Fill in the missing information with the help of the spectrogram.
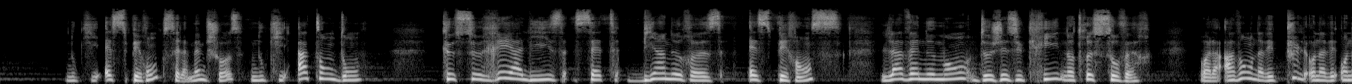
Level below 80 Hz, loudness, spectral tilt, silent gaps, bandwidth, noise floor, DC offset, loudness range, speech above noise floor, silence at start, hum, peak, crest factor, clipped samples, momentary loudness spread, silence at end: -66 dBFS; -18 LUFS; -4.5 dB/octave; none; 14 kHz; -57 dBFS; under 0.1%; 3 LU; 39 dB; 0.65 s; none; 0 dBFS; 18 dB; under 0.1%; 7 LU; 0 s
